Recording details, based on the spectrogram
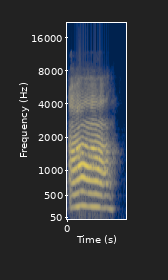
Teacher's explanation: আ, বিশাল বড় হয়ে গেছে মুখ, ফাঁকাটা, তাহলে বিবৃত স্বর হচ্ছে আ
